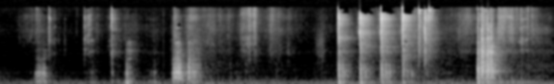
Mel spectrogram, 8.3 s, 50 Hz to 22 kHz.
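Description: A hammer striking a 3/16-inch pin punch to drive out the roll pin that holds the spider-gear cross shaft in a Dana open differential carrier. A few scattered metal knocks come first, then a quick run of about six strikes a little past halfway, then one louder, longer clank near the end.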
